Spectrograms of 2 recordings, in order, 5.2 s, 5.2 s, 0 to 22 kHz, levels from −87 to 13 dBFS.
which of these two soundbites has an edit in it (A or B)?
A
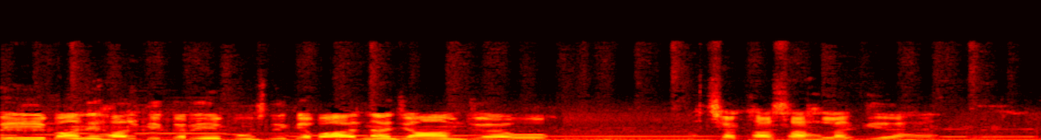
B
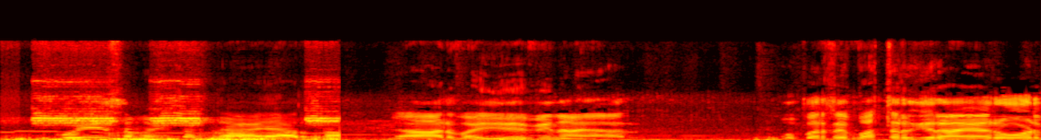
B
